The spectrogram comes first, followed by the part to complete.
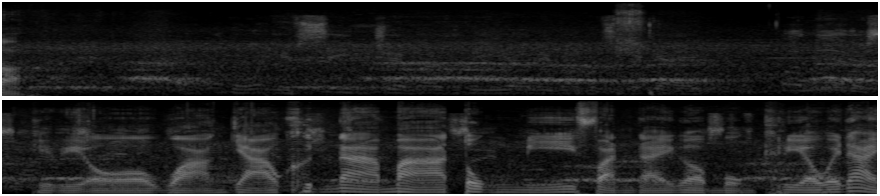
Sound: applause

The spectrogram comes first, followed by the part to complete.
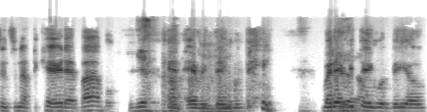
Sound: laughing

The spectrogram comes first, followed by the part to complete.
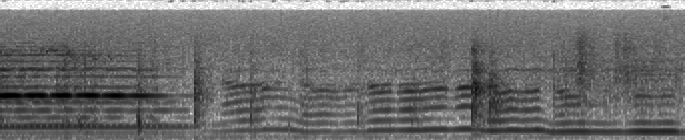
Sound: sister humming

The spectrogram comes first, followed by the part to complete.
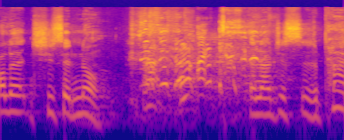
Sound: giggles

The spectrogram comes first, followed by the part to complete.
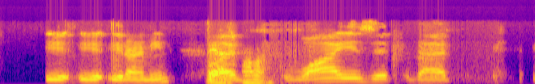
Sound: speaking foreign language

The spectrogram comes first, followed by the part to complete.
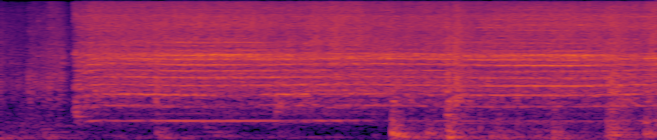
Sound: machine buzzing

